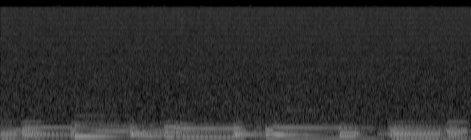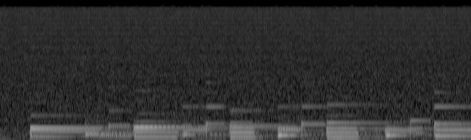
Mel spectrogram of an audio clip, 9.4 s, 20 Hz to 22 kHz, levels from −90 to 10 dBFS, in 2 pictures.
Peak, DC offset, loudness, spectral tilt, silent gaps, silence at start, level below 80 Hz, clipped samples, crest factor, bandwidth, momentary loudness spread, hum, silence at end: -24 dBFS; under 0.1%; -42 LUFS; -5.5 dB/octave; none; 0 s; -66 dBFS; under 0.1%; 18 dB; 18 kHz; 7 LU; none; 0 s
